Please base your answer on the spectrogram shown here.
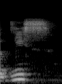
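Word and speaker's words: dix: الارقام يعني زي رقم سته سيس رقم 10 ديس طيب امتى بنطقه ز لما بيجي في ارقام بس مركبه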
